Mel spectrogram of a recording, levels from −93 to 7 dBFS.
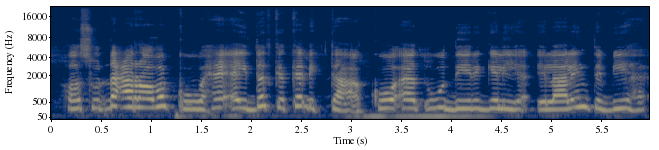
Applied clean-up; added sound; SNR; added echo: none; none; none; reverberation time 0.2 s.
